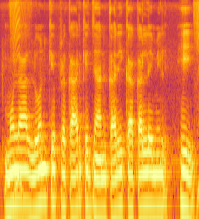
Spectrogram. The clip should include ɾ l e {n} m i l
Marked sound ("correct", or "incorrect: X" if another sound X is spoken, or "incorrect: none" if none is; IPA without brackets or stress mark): incorrect: none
